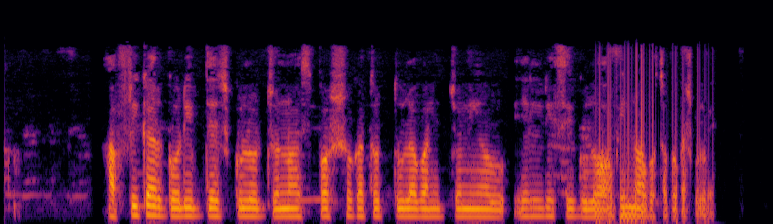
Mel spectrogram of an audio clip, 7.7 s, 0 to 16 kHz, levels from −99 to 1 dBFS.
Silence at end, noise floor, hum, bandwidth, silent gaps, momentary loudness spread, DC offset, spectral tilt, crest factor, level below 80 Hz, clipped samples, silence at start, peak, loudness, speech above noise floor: 0.6 s; -59 dBFS; none; 7.6 kHz; none; 10 LU; under 0.1%; -6.5 dB/octave; 20 dB; -52 dBFS; under 0.1%; 0.05 s; -4 dBFS; -24 LUFS; 35 dB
